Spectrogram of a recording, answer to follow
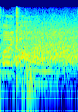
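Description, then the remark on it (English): A single sharp, loud slap of a wrestler slapping his own leg cracks out near the start, standing clearly above a steady wash of background crowd noise that continues throughout. “He leg slapped.”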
